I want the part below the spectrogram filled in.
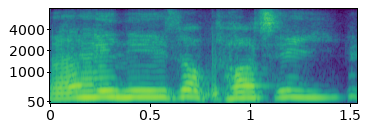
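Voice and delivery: very high-pitched cartoon voice. Talking about funny voices and helium, a speaker does Wakko from Animaniacs. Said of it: "you can be Wacko from the Animaniacs".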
